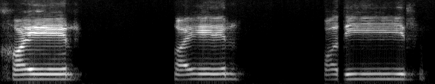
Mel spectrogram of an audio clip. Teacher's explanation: را موقوفہ سے پہلے یا ساکن ہو تو را کو باریک پڑھا جائے گا۔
